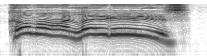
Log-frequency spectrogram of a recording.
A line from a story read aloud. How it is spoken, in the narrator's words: the burly biker cupped his hands to his mouth and shouted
